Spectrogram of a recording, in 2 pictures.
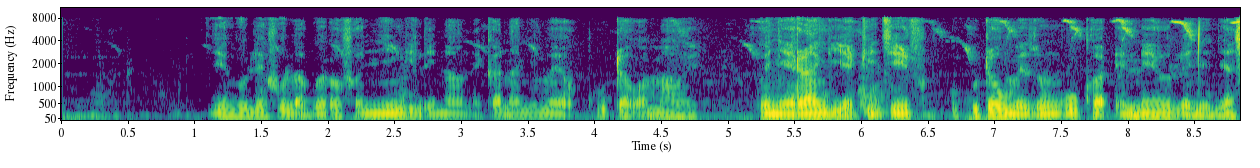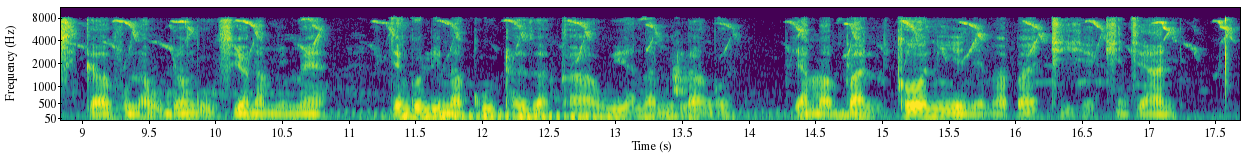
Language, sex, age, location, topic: Swahili, male, 18-24, Nairobi, finance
